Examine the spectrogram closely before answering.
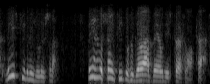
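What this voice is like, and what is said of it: Put-on character accent. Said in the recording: “my accent, I am simply attempting to play a character here.”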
